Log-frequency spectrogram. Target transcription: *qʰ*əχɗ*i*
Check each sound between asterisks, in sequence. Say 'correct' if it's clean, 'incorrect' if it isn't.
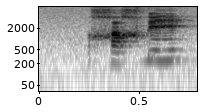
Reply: incorrect: χ, incorrect: e

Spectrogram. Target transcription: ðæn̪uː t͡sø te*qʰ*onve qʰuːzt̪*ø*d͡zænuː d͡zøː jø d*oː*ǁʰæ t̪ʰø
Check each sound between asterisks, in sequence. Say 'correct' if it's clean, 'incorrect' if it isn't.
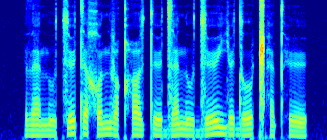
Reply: incorrect: χ, incorrect: øː, correct

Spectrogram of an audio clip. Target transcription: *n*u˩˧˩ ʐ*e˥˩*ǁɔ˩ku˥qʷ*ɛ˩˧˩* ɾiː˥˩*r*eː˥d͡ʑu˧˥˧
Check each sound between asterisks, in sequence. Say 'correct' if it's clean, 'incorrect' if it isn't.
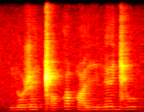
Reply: correct, correct, correct, incorrect: n

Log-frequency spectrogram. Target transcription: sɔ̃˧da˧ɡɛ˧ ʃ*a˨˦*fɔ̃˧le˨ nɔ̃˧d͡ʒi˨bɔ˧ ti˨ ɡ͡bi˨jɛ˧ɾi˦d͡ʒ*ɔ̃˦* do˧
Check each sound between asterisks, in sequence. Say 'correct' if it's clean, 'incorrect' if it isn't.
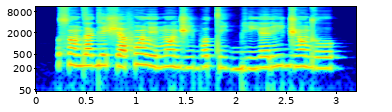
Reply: incorrect: a˨, correct

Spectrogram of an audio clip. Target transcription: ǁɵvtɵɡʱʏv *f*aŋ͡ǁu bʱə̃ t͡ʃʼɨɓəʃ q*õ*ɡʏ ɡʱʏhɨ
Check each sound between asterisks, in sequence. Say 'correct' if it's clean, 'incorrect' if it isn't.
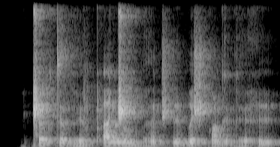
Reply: incorrect: pʼ, correct

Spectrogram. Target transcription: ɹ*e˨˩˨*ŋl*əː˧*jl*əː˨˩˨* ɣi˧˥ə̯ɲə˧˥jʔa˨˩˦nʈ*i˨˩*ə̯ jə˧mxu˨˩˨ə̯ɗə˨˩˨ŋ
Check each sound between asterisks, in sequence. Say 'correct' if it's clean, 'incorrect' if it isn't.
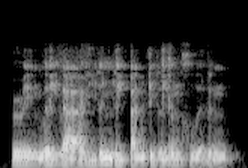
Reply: incorrect: e˨˩, incorrect: ə˧, incorrect: aː˨˩˨, correct

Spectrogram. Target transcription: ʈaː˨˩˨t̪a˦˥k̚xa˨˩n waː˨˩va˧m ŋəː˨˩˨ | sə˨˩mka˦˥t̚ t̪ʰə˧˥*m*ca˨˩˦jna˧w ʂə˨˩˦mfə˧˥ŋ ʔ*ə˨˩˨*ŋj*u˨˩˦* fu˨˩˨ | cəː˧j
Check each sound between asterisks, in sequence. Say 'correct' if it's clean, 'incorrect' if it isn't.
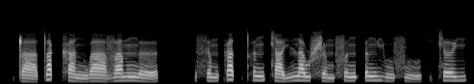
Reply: incorrect: ŋ, incorrect: ə˧, correct

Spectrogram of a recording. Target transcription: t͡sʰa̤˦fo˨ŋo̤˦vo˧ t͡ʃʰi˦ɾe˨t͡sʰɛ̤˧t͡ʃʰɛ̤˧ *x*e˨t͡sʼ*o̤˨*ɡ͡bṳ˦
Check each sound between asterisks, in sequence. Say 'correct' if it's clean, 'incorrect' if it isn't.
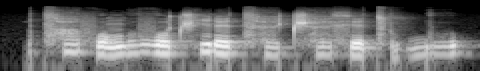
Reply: correct, incorrect: ṳ˨

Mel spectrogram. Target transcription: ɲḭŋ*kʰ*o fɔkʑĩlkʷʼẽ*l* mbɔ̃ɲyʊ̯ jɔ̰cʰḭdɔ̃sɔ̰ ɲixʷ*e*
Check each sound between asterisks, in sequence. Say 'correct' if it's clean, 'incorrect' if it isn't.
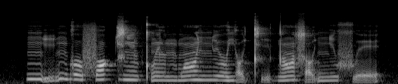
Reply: incorrect: ɡ, correct, incorrect: ḛ

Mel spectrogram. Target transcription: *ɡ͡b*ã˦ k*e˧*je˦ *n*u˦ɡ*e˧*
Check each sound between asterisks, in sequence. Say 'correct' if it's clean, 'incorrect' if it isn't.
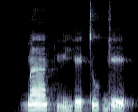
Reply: correct, incorrect: i˧, incorrect: t, incorrect: e˦˨

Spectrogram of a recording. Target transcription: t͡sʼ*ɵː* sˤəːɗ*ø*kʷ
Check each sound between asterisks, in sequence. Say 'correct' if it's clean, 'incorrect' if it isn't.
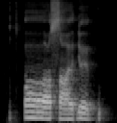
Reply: incorrect: ɔː, correct

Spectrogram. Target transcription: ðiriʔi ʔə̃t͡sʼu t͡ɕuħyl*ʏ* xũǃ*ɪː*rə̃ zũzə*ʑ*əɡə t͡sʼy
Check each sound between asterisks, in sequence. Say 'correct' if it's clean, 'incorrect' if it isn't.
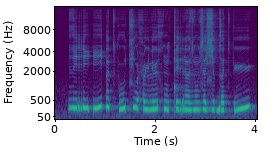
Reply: correct, incorrect: ɪ, correct

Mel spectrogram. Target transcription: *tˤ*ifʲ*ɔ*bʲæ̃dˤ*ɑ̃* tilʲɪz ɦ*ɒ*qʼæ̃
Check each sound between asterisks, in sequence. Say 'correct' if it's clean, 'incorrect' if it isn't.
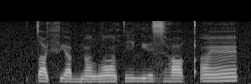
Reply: correct, incorrect: ɑ, correct, incorrect: ɑ

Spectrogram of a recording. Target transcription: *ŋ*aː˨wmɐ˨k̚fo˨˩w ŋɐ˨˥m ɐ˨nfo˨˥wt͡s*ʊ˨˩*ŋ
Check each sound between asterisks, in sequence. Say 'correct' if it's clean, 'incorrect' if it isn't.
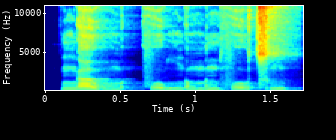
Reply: correct, correct

